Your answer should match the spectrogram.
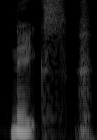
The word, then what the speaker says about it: NAICS: american industry classification system nakes pronounced nakes was developed as the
